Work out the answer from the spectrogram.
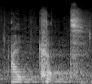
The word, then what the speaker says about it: Ikat: I will say here I as it is in ka. I as in it. How we pronounce I ka, Ikat.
